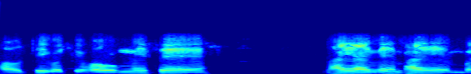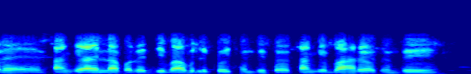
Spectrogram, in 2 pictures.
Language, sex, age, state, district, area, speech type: Odia, male, 30-45, Odisha, Koraput, urban, conversation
